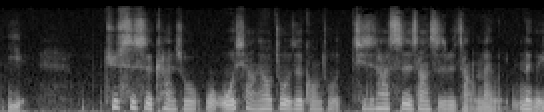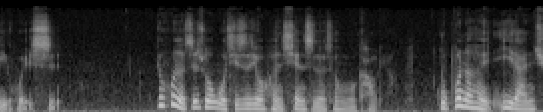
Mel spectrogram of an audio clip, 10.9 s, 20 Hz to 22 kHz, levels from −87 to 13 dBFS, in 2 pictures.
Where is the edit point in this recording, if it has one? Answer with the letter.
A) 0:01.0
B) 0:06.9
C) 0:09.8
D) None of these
D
